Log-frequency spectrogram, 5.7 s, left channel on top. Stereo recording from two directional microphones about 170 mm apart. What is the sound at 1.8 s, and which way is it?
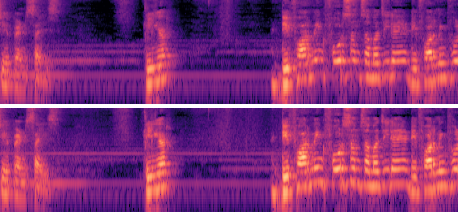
Speech, 30° right (ahead or behind).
